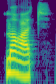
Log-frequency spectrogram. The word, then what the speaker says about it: mariage: The marriage. This has one R in French. The marriage. Le mariage.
